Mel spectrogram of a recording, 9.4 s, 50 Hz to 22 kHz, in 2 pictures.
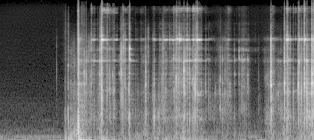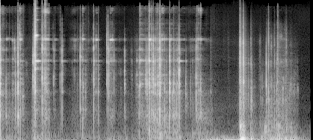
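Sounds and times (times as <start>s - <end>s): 
light armor clinking: 1.0s - 7.9s
buckles jingling: 1.0s - 9.2s.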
